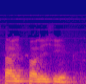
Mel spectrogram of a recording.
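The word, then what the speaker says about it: psychology: تلفظی که ما می‌کنیم میگیم فیزیکولوژی، تلفظ فرانسویشه. تلفظ انگلیسی سایکولوژیه. پیش تلفظ نمیشه و بعدش هم سعی تلفظ میشه.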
